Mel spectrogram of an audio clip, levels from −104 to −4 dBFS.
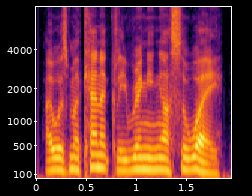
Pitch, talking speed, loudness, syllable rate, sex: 145 Hz, 185 wpm, -16 LUFS, 6.9 syllables/s, male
